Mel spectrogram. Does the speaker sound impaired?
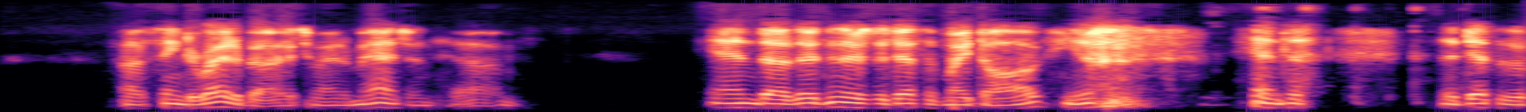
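Yes: Parkinson's disease; rigidity-predominant form, never had tremors, gait mainly affected, diagnosed by neurologist, confirmed by drug response; 11 years into illness, ability to walk almost gone.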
